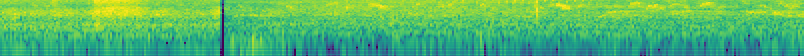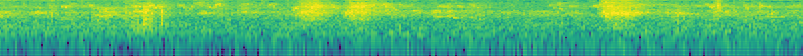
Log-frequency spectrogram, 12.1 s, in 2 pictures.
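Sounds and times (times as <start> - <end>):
birds chirping: 0.0 - 12.0
outdoor background noise: 0.0 - 12.0.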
